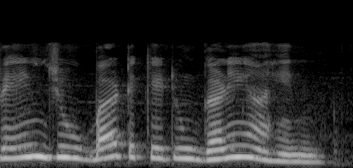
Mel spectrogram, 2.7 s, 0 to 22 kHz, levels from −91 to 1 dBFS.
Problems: constant background noise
